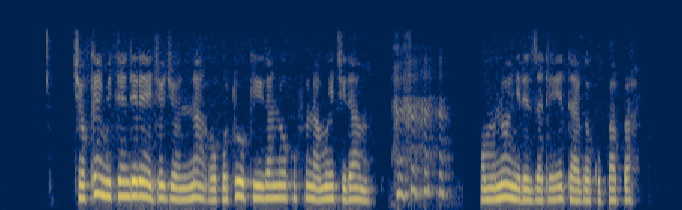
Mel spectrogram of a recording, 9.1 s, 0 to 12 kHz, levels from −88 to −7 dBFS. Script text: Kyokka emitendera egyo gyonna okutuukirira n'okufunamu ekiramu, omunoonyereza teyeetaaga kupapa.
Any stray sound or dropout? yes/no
yes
